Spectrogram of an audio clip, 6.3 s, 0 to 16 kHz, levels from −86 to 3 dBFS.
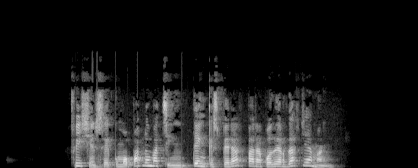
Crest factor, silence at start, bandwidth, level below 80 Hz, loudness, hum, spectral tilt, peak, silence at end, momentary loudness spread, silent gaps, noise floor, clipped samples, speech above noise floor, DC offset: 18 dB; 1.05 s; 10.5 kHz; -60 dBFS; -16 LUFS; none; -2.5 dB/octave; 0 dBFS; 1.3 s; 5 LU; none; under -90 dBFS; under 0.1%; over 74 dB; under 0.1%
